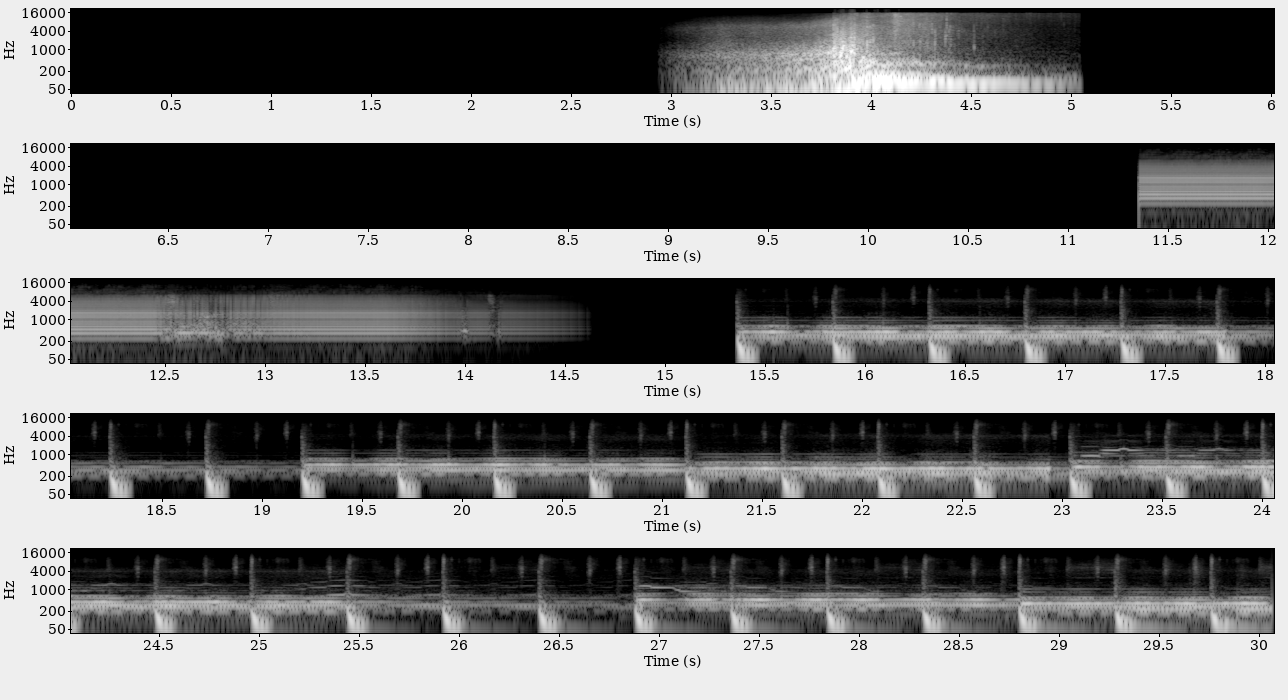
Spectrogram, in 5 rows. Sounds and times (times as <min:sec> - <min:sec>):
Music: 0:15.4 - 0:30.0.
